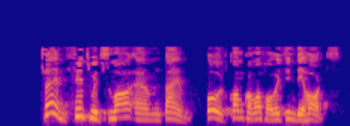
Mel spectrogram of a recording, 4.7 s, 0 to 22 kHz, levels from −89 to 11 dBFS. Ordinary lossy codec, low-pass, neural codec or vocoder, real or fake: MP3, 24 kbps; 5.4 kHz; none; real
